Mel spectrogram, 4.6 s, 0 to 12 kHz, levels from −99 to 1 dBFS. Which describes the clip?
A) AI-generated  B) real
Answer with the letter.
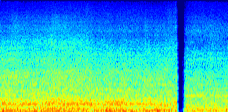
A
